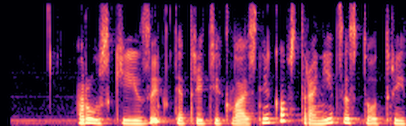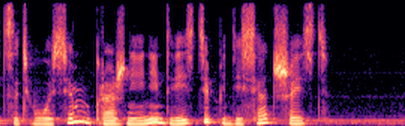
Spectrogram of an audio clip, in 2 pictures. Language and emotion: Russian, neutral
